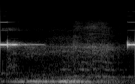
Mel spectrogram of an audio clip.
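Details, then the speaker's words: Panasonic automatic washing machine after a controller board repair for a no-power fault. Shrill high beeps about a second apart: an error alarm because the front panel is detached. "I mean nakatanggal yung pinaka panel kaya siya nag-error So okay na pinakamahalaga Nabuhay na siya may power na siya ulit"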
